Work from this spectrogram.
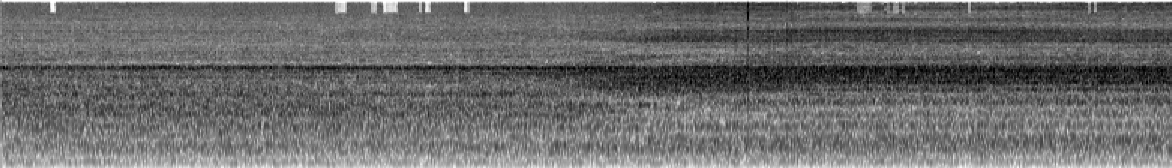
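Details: Hyundai Starex diesel with a hard-start problem, heater (glow) plugs in focus: engine settles into an even idle with a slight rise in tone partway through and no rattles; sounds healthy, normal diesel idle.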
